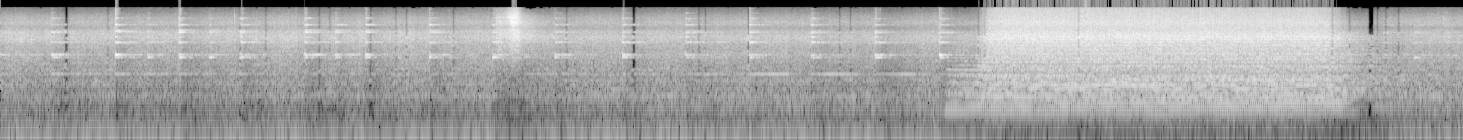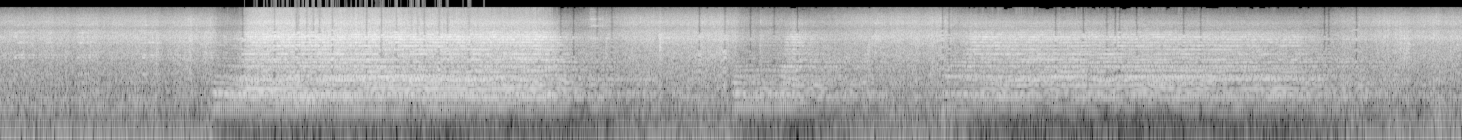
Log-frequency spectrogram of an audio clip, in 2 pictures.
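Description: Passenger train crossing a steel truss bridge, its wheels clicking over the rail joints with a low rumble. The locomotive horn then sounds three long blasts, the first two loud and the third, near the end, quieter.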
